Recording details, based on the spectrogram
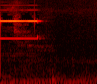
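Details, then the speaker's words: Power-on beep, a steady high-pitched electronic tone of about half a second, from an automated external defibrillator whose batteries were dead, switched on by running it from an external power adapter. "Cihazımız şu an çalışmıyordu Evet basıyoruz şimdi enerji verdim"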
